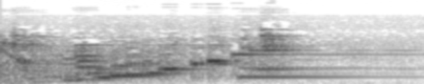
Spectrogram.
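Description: Piano playing a quick upward run of notes that lands on a held chord about a second in, the chord ringing on and fading away.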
